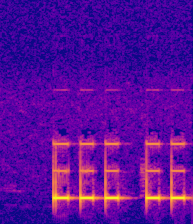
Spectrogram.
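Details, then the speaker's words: OpenSeizureDetector demo: a Bangle.js smartwatch is shaken to simulate seizure-like motion, and a second phone running the SMS Annunciator app sounds a loud alarm of five short, evenly spaced beeps until the alarm is accepted. "rather than just getting the ordinary beep for a text message we're getting a rather aggressive noise and press the accept alarm and that will quieten it down"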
